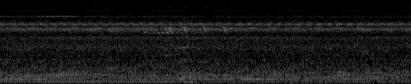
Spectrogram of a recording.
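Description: Crickets chirping in a steady, high-pitched night chorus.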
